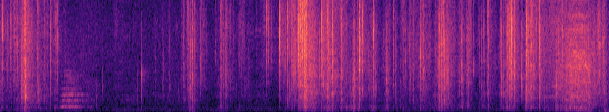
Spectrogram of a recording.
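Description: Clear plastic sticker packaging and paper sheets being handled, crinkling and rustling in irregular bursts that are densest in the second half.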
